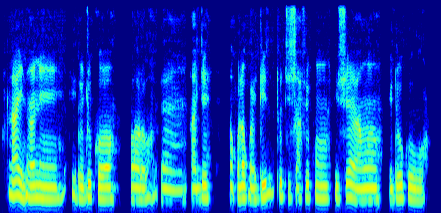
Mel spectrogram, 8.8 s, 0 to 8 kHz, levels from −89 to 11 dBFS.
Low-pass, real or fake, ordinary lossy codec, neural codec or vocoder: 7.2 kHz; fake; none; codec, 16 kHz, 16 kbps, FunCodec, trained on LibriTTS, 50 frames a second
